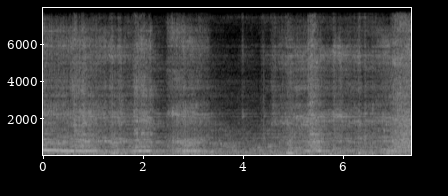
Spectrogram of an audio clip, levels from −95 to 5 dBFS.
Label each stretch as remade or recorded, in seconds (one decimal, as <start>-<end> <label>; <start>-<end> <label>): 0.0-7.4 remade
